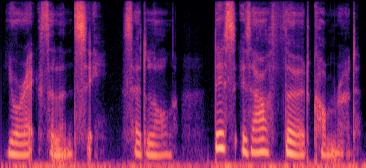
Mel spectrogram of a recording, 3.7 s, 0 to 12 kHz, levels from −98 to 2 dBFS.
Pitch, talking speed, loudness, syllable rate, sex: 200 Hz, 145 wpm, -22 LUFS, 4.7 syllables/s, female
